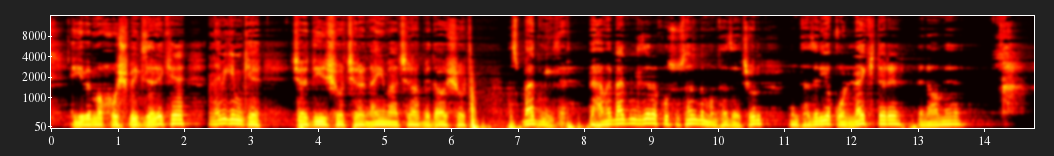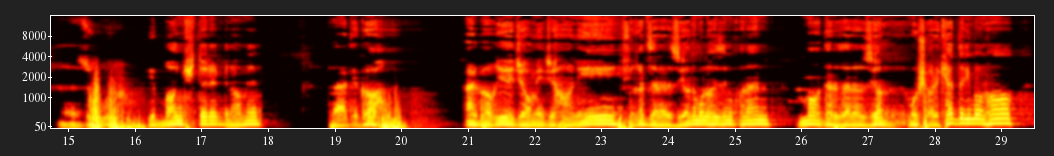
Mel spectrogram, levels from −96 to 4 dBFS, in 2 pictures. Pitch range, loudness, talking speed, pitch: 100-130 Hz, -18 LUFS, 110 wpm, 115 Hz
